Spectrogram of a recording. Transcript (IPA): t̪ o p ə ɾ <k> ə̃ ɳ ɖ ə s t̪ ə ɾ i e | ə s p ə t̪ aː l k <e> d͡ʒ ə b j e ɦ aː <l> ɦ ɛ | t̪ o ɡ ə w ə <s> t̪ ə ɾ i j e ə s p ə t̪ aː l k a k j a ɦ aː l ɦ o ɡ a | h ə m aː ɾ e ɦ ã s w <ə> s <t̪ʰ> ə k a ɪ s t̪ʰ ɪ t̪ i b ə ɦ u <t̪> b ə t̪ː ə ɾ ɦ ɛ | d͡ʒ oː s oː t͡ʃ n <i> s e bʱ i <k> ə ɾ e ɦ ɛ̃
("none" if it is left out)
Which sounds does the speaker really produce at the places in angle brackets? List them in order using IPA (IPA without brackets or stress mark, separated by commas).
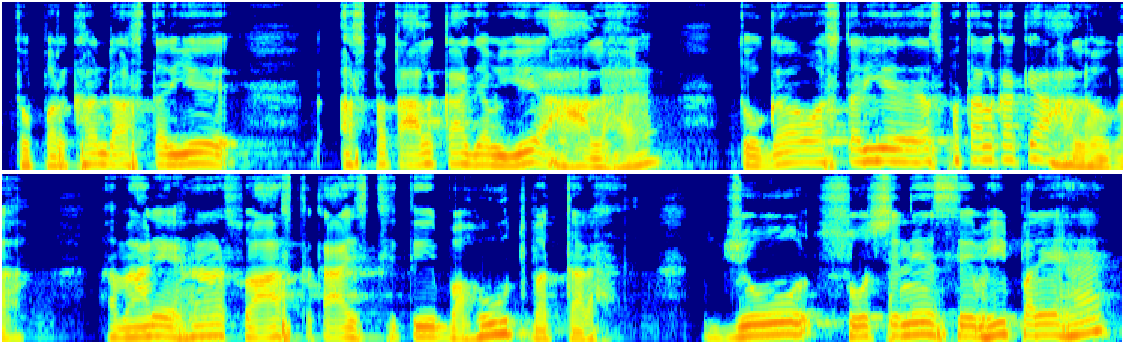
kʰ, a, l, s, a, t̪ʰ, t̪, e, p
